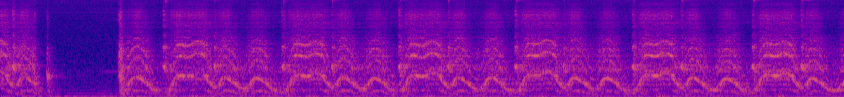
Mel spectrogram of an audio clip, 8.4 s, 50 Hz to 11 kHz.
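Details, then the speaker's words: VW Sterling kit car: a 12V engine in a possible 6V transmission whose starter bushing was never changed, so the starter drags on its windings. It gives a sluggish laboring whirr about three pulses per second and cranks slowly without catching. Batteries were ruled out. "I put different batteries in and tried charging it and it wasn't the the it wasn't a battery problem so I found a different starter put another starter in there and now it spins over a little faster"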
